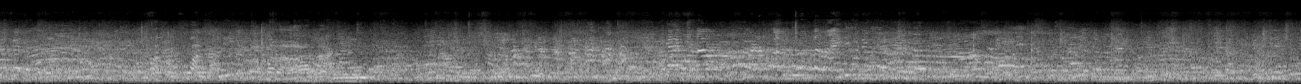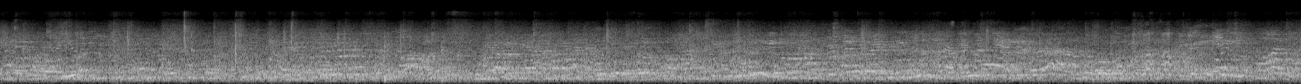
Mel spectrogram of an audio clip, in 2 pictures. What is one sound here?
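A crowd of men and women chatters all around in a large echoing hall.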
